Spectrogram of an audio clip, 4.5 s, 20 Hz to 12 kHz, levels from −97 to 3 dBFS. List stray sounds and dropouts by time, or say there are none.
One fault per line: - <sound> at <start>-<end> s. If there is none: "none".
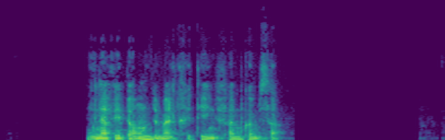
none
